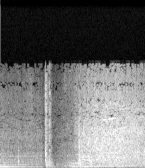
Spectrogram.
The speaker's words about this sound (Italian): salì in macchina e partì.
